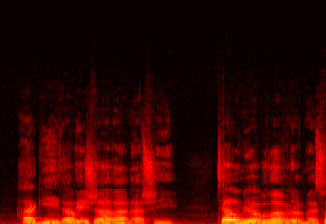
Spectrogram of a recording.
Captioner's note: speaks in foreign language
